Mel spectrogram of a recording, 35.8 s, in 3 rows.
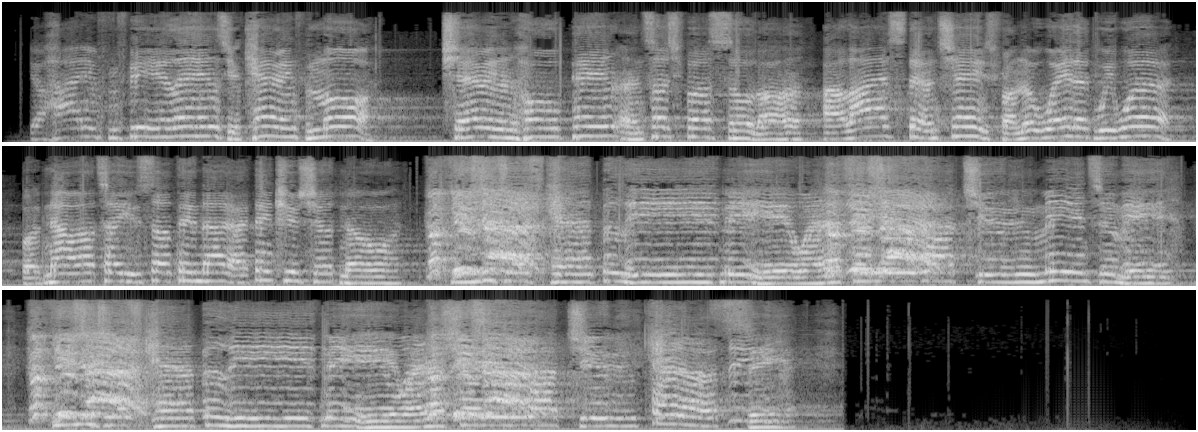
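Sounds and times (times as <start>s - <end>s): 
a cappella singing: 0.3s - 3.8s, 4.4s - 32.2s.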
